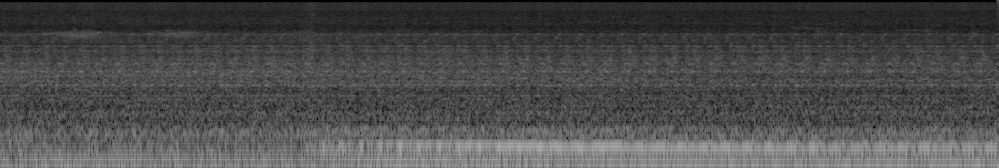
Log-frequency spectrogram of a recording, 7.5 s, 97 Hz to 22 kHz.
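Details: BMW E90 335i on a morning cold start, idle hunting up and down: the note sags, then climbs and holds higher with an uneven beat underneath, from bad fuel injectors 1 and 2.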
